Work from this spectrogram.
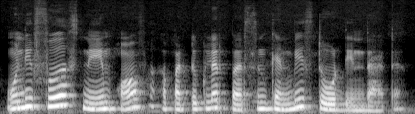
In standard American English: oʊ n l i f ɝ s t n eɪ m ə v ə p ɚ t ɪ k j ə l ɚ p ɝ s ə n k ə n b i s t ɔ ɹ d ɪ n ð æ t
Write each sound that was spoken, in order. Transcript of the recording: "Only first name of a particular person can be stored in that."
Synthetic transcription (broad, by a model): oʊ n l i f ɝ s t n eɪ m ə v ə p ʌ t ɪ k j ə l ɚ p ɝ s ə n k ə n b i s t ɔ ɹ d ɪ n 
